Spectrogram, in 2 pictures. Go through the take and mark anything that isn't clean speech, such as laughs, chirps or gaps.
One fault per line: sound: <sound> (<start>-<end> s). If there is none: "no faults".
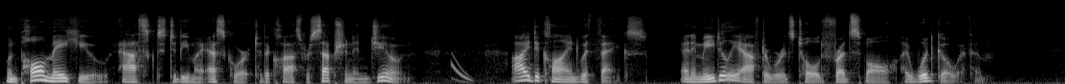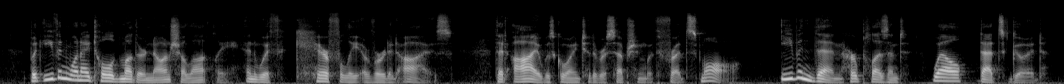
sound: chirp (4.5-4.8 s)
